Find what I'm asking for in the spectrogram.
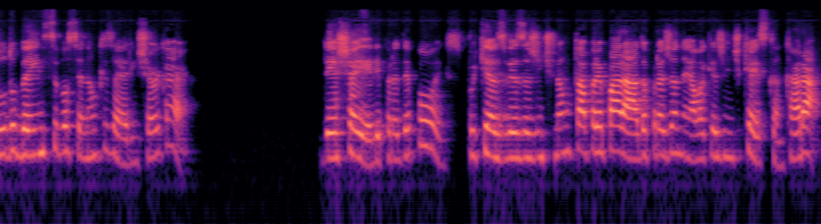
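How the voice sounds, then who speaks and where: A woman speaks in a fairly high pitch. Her pace is moderate. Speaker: aromatherapist. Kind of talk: online class.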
